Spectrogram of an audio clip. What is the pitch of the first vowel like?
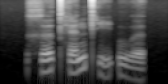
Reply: rising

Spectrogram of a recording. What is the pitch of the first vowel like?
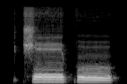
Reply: low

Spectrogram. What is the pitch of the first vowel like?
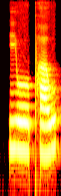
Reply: low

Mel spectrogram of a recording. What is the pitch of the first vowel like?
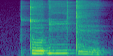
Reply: low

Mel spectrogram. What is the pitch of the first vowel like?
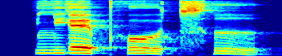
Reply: falling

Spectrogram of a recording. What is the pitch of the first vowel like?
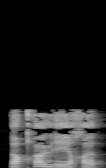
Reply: low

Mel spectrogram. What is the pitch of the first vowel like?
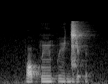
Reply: falling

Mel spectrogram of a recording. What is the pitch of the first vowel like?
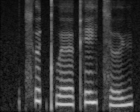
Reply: high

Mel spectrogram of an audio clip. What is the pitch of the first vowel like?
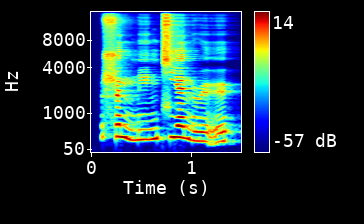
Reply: falling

